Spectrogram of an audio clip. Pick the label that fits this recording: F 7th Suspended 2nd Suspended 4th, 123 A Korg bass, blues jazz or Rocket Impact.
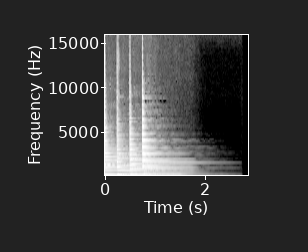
F 7th Suspended 2nd Suspended 4th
